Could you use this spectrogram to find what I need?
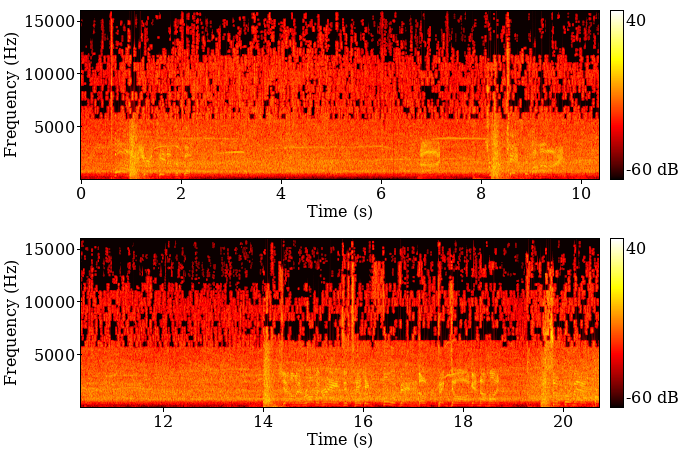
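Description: Heavy thuds of bodies slamming onto a wrestling mat ring out.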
